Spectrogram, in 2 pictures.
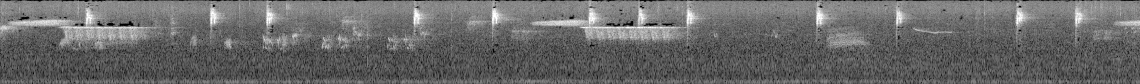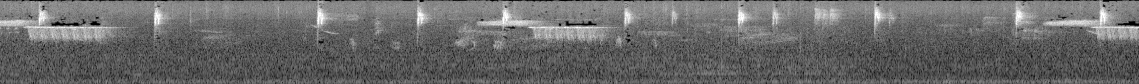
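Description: Bird-like chirping repeating as a loop: about every six to seven seconds a short high chirp leads into a buzzy trill, with sharp high chips scattered in between, over a steady low hum.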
